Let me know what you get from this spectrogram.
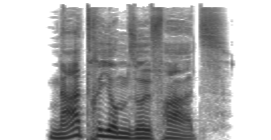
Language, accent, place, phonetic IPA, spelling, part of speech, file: German, Germany, Berlin, [ˈnaːtʁiʊmzʊlˌfaːt͡s], Natriumsulfats, noun, De-Natriumsulfats.ogg
- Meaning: genitive singular of Natriumsulfat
